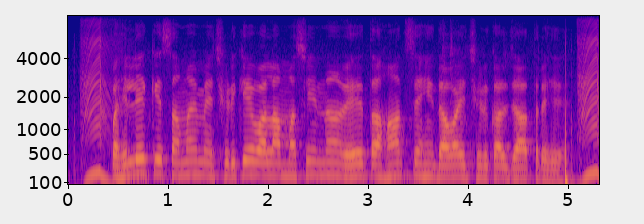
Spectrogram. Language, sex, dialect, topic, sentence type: Bhojpuri, male, Northern, agriculture, statement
